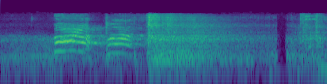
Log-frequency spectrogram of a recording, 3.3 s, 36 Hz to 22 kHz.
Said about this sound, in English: Batteries of cannons in London, Edinburgh, Cardiff, Belfast, and other cities fired 41 rounds.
